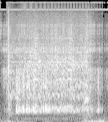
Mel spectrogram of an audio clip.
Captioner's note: engine whirring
